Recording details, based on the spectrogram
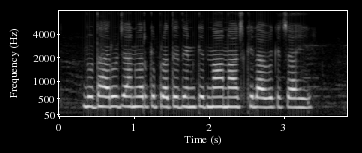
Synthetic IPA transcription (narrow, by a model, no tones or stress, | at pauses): d̪ud̪ʱaːɾud͡ʒaːnwəɾkepɾət̪ɪd̪ɪnkɪt̪naːnaːd͡ʒkʰɪlaːʋeket͡ʃaːɦi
